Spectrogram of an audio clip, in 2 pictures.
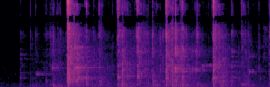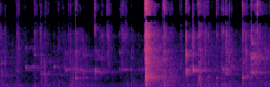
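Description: Badminton doubles rally: rackets striking the shuttlecock in a quick exchange of sharp hits about a second apart, each echoing in a large hall. The loudest hit comes about eight seconds in.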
